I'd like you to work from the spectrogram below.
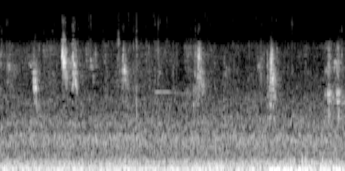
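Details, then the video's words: Short, bright chirps of Eurasian tree sparrows at Olympic Park, scattered irregularly through the recording, several close together, over a constant deep hum of park background noise. "올림픽공원.참새(Eurasian tree sparrow)"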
